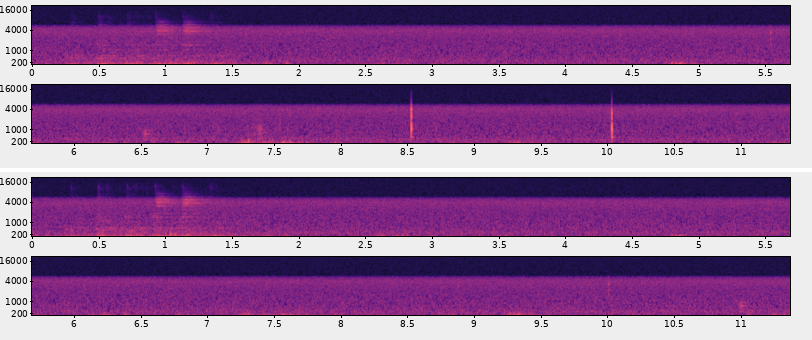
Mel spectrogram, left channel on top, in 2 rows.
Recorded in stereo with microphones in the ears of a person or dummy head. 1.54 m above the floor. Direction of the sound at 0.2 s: 30° right (ahead or behind).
